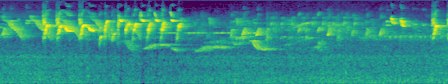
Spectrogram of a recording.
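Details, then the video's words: Song of a parva European goldfinch, fast liquid twittering notes strung together, dipping into a few lower slurred notes midway, a quieter stretch of soft chatter, then a bright final burst. "parva putter zang. chant chardonneret parva"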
